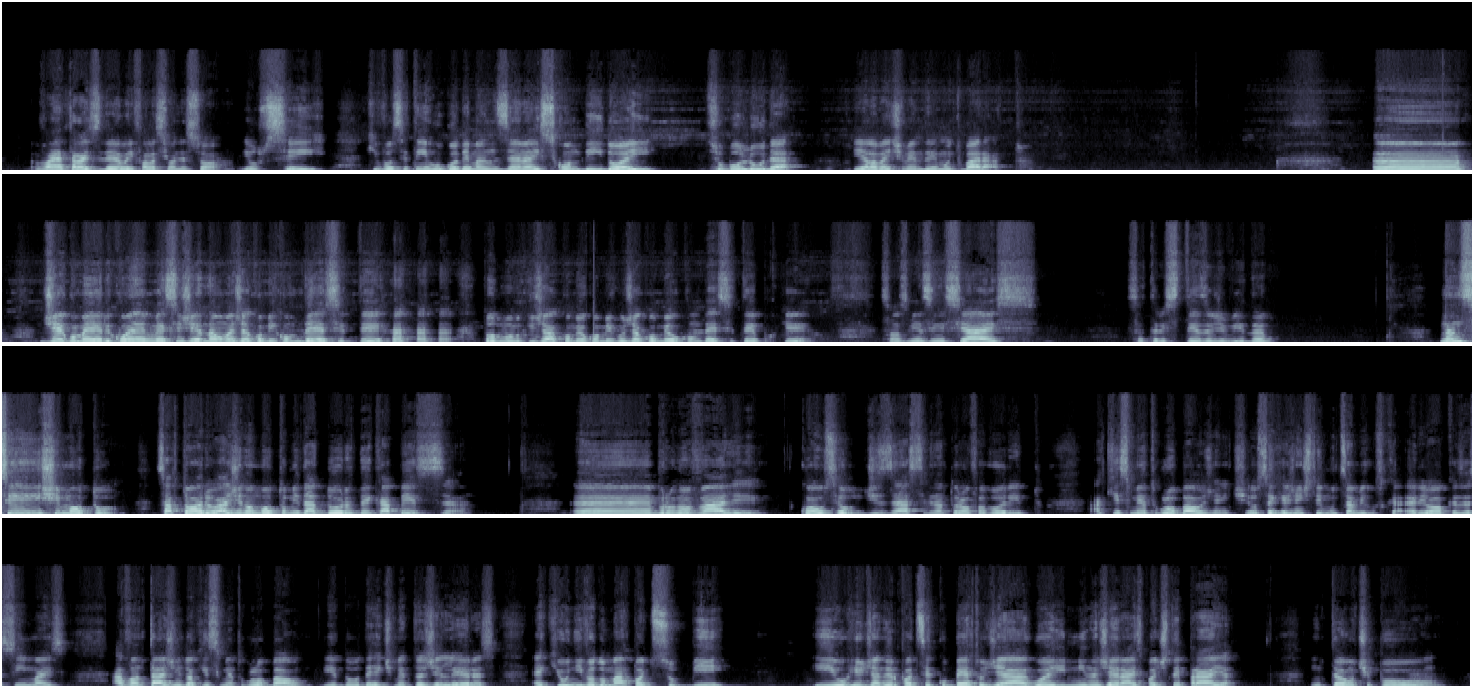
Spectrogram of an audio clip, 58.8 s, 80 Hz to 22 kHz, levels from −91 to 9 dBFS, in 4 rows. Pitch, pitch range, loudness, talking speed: 155 Hz, 140-185 Hz, -22 LUFS, 130 wpm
